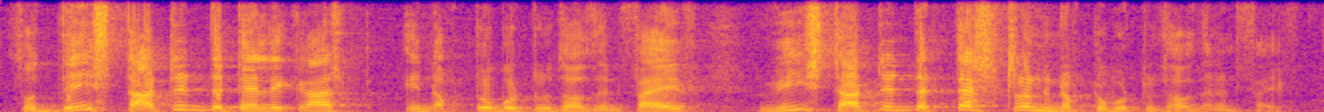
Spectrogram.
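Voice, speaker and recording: A man with a fairly high yet mellow, dark-toned voice answers in a lecture-style talk. He reels off numbers one after another and hits key words with sharp upward pitch jumps. English is not his mother tongue. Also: sing-song, normal speed. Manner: methodical, reels off figures and rankings one by one. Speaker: religious speaker answering a question.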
